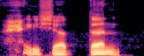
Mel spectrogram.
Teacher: یہاں نون تنوین کا اظہار غنہ نہیں کریں گے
